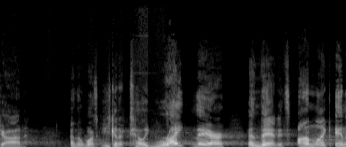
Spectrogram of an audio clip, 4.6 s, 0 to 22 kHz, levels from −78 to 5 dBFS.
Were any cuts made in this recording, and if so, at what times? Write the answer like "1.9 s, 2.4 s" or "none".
1.1 s, 1.5 s, 2.0 s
